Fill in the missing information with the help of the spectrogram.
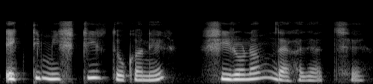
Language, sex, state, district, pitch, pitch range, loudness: Bengali, female, West Bengal, Darjeeling, 240 Hz, 205-265 Hz, -18 LUFS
